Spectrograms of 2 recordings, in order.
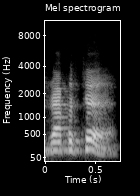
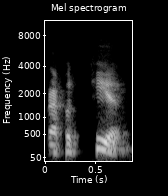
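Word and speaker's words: rapporteur: and by the way note the pronunciation is pronounced rapture and not rapper tear now a repeter if you look up the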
